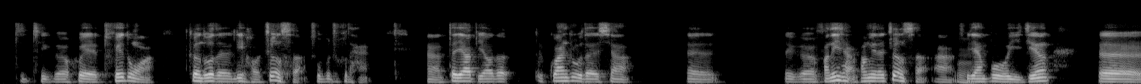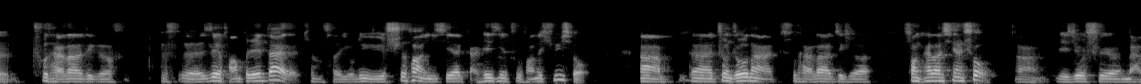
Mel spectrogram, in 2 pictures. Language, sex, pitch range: Chinese, male, 125-155 Hz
